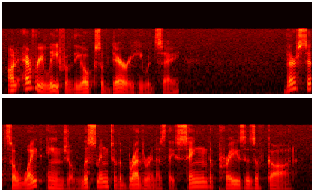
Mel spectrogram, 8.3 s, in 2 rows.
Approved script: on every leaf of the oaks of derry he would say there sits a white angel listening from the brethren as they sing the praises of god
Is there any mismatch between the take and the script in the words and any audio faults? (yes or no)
yes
